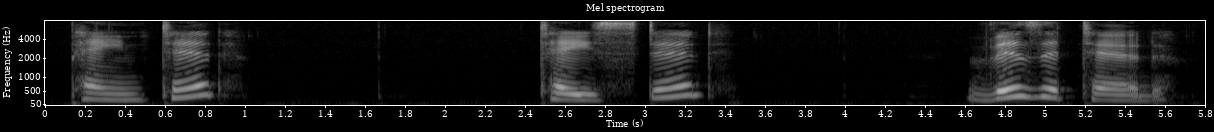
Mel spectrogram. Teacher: In these words, ed makes the id sound, not the d sound, not the t sound, but the id sound. Painted, tasted, visited. · the ed adds an extra syllable, id.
